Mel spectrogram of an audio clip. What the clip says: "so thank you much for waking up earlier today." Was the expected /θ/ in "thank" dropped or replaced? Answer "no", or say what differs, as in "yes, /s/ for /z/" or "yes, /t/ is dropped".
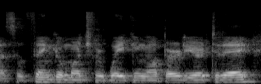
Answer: no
